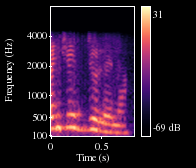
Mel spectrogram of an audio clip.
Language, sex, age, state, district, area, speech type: Marathi, female, 30-45, Maharashtra, Nanded, urban, conversation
